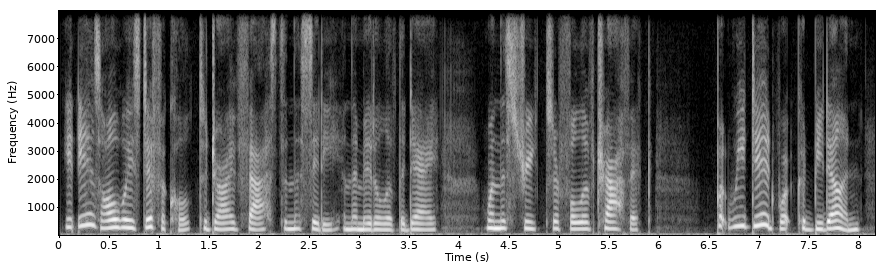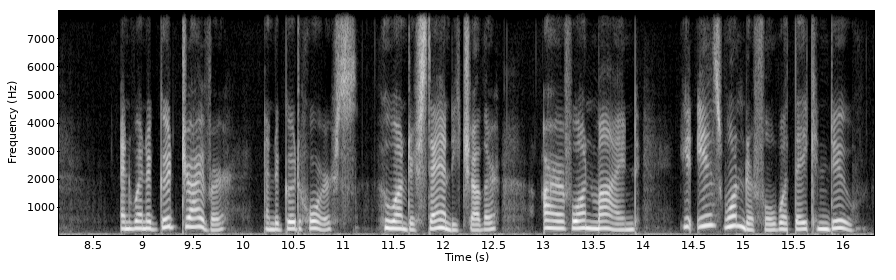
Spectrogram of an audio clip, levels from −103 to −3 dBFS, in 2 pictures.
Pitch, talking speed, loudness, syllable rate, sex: 245 Hz, 200 wpm, -17 LUFS, 5.5 syllables/s, female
